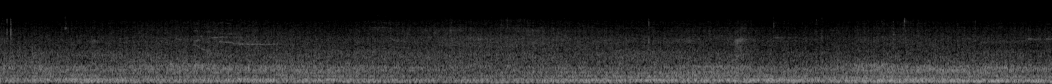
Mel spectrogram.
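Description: Steady low rumble of distant motor traffic, with a few faint short high chirps.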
